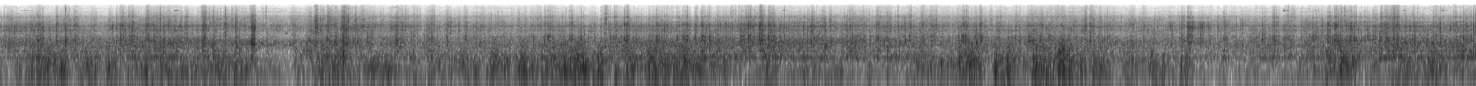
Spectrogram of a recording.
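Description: Mountain bike riding fast down a rough gravel trail: tyres rolling over loose stones, with frequent rattles and knocks from the bike over bumps, under steady wind noise on the microphone.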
